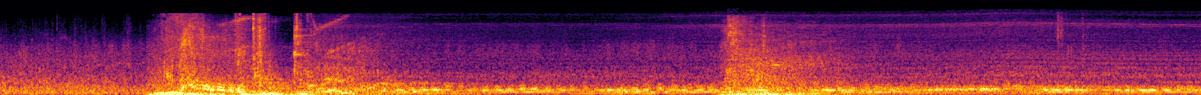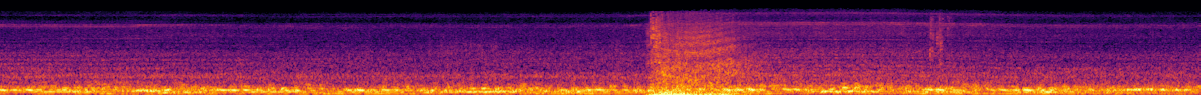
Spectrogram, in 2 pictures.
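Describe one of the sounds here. Wind rushes steadily past a glider in flight.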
